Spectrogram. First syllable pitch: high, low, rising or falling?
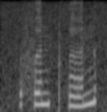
high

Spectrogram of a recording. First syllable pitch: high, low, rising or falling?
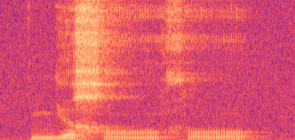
high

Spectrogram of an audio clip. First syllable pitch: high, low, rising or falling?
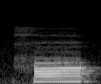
high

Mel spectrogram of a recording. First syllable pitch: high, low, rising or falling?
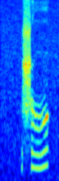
rising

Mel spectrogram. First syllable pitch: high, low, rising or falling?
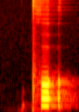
high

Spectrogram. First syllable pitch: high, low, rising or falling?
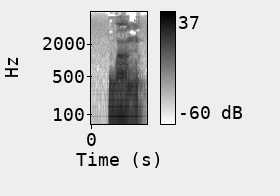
low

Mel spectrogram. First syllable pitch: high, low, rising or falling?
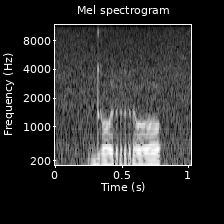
low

